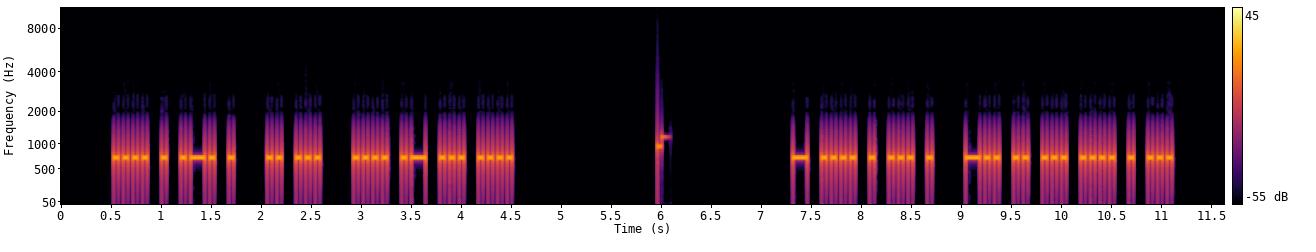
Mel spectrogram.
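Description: Fast Morse code beeps at 25 words per minute in a single steady mid-pitched tone, quick dits and dahs in two runs separated by a pause broken by one sharp click. No voices.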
